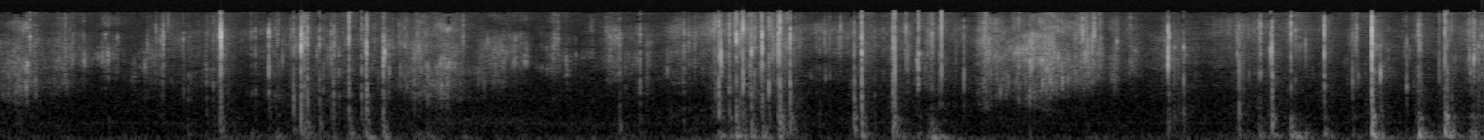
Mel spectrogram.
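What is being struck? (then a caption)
Elastic gel grid cushion. A purple gel grid cushion piece made of hyper-elastic polymer is stretched apart and squeezed between fingers. It gives irregular sticky crackles, crunchy pops and soft low thuds over a faint bright hiss, with louder bursts clustering toward the end.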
